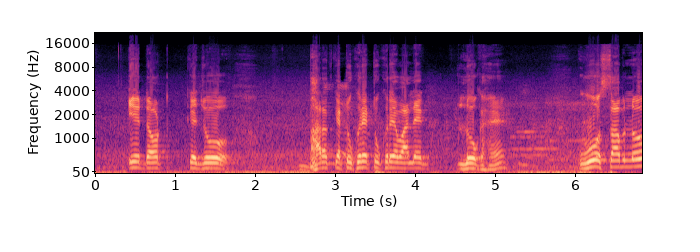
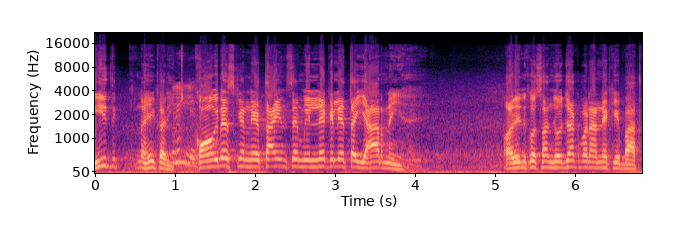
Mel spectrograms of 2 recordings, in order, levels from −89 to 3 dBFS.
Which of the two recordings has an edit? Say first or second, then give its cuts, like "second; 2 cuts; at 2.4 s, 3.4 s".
second; 1 cut; at 1.0 s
